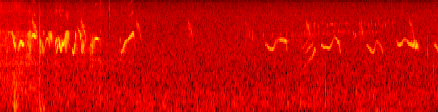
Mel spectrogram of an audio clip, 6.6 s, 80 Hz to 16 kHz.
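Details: A Thekla's lark (Galerida theklae) near Castro Verde, Alentejo, Portugal, on 12 April 2017 sings a high, varied run of twittering notes and fluty slurred whistles in short bursts, with quiet gaps between phrases.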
